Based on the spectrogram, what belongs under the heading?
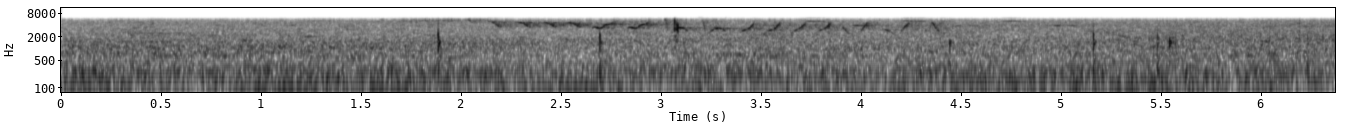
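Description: A songbird sings one short trill of quick repeated high notes about two seconds in, over a steady outdoor hiss with a low rumble and a few faint ticks.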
